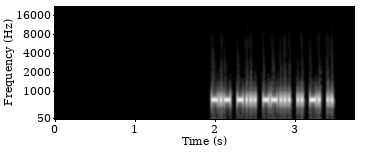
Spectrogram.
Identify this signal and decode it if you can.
Morse code, heard as a keyed tone, about 45 wpm, 700 Hz. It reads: KB7INI
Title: USA Call Signs - 6 Characters - Repeated 2x - 45wpm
